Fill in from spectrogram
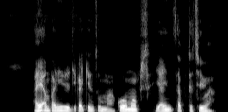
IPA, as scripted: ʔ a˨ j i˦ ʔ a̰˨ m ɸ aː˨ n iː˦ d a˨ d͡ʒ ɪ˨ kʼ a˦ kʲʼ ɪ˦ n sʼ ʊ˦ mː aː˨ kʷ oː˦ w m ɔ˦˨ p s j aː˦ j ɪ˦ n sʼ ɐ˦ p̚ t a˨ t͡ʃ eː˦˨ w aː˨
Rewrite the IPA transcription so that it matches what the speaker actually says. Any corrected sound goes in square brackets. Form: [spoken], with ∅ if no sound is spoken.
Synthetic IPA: ʔ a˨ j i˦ ʔ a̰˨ m ɸ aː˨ n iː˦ d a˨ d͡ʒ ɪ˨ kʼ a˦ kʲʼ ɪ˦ n sʼ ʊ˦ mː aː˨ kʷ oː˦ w m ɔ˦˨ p s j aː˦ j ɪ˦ n sʼ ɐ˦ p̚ t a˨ t͡ʃ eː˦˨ w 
